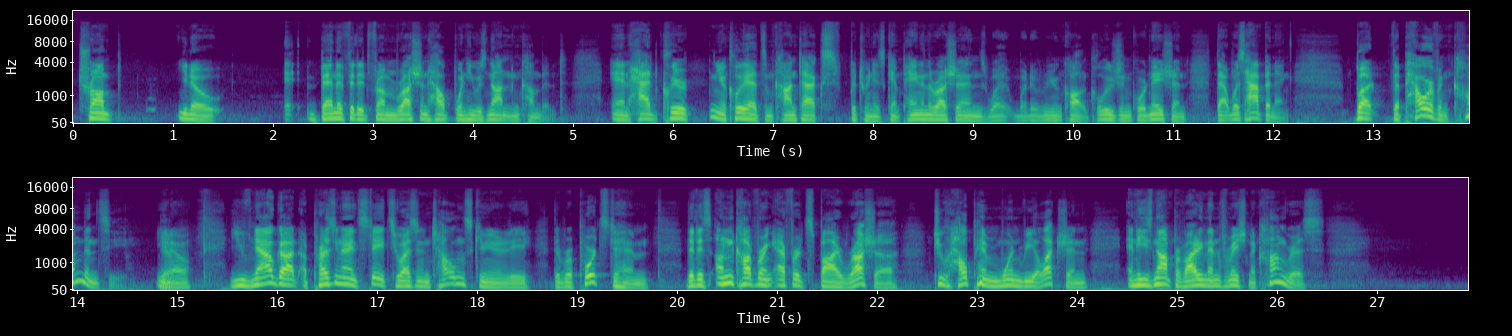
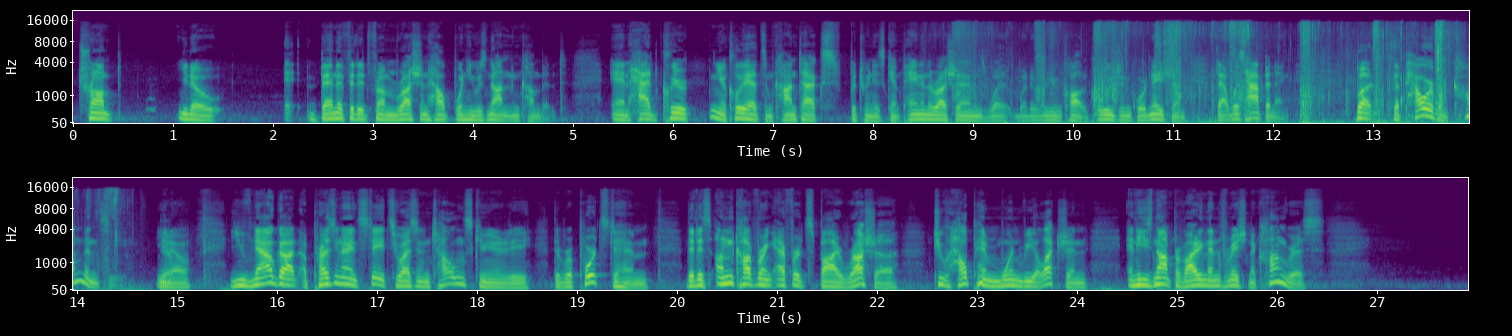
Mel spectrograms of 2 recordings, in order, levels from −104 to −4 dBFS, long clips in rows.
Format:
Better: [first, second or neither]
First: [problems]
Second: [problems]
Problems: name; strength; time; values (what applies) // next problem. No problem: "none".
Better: first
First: none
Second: footsteps; noticeable; from 8.5 to 14 s; peak 4 dB below the speech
